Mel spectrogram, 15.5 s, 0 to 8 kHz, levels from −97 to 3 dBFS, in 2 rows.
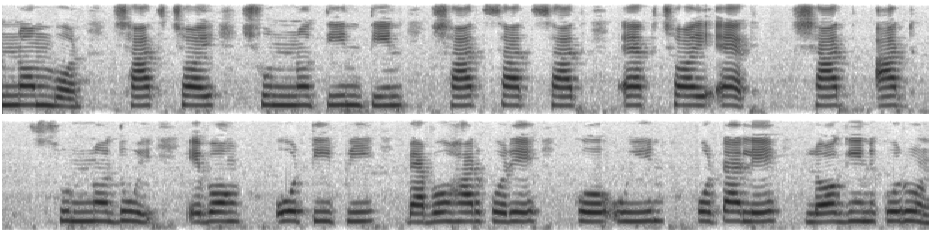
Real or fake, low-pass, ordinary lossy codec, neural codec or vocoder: real; 7.2 kHz; none; none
